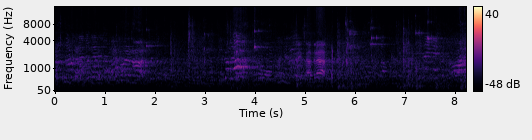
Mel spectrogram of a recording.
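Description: Players calling and shouting in an echoing sports hall, mixed with short sharp clacks of floorball sticks and the plastic ball on the court.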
